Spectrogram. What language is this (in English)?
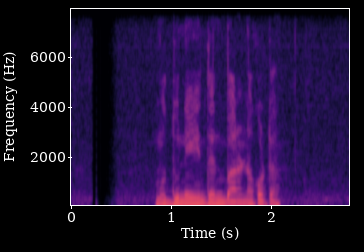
Sinhala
